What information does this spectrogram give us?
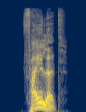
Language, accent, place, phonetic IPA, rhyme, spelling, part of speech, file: German, Germany, Berlin, [ˈfaɪ̯lət], -aɪ̯lət, feilet, verb, De-feilet.ogg
- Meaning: second-person plural subjunctive I of feilen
